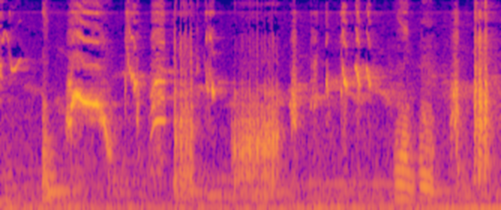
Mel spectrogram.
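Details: Starling singing in the morning, used as a lure and tutor recording to get birds singing: a mix of harsh buzzy bursts, rising and falling whistles near the top of its range, and short chattering notes, loud and varied throughout.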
